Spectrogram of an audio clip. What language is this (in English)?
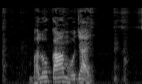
Gurgula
